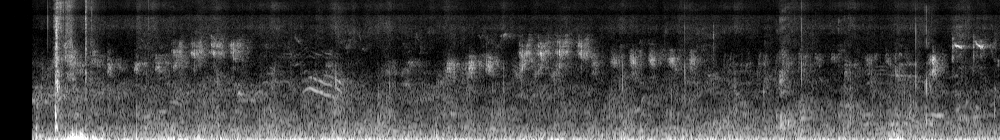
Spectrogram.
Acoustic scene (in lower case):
park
